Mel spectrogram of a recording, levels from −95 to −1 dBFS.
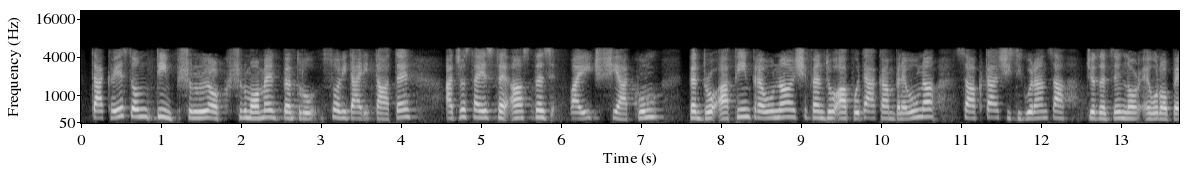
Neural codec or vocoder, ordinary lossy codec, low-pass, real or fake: codec, 16 kHz, 0.5 kbps, X-Codec, WavLM features, trained on Multilingual LibriSpeech; MP3, 48 kbps; 5.4 kHz; fake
